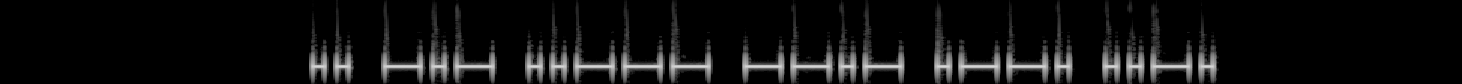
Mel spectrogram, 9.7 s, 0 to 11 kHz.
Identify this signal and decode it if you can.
Morse code, heard as a keyed tone, about 15 wpm, 700 Hz. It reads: IK2QPF
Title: DXCC-100 Call Signs - 6 Characters - Repeated 2x - 15wpm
